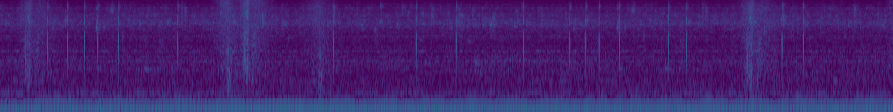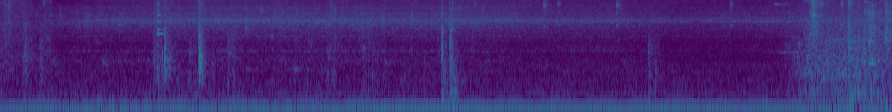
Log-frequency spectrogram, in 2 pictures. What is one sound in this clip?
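A low steady hum drones throughout.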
